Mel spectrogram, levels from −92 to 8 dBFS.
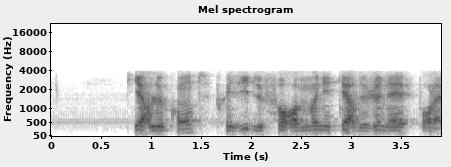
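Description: No technical faults are audible.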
